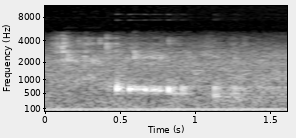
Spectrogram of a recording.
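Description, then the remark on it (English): Brainless Raspberries, a raspberry wild ale from Epic Brewing, pours from a can into a glass: a short, quiet gurgle and splash lasting under a second, set against a steady low background hum, with no talking. “And in the pour?”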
